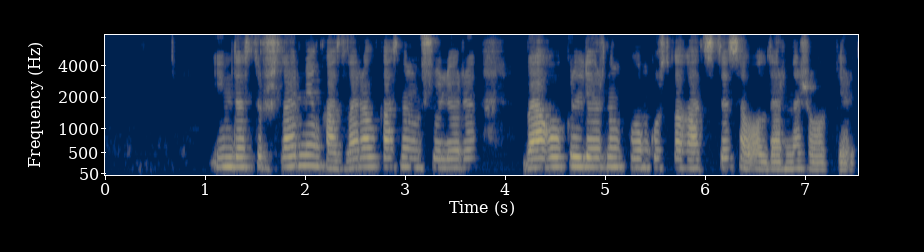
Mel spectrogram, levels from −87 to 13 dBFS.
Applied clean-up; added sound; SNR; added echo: none; none; none; none.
